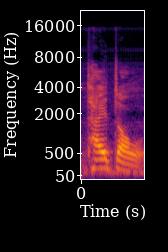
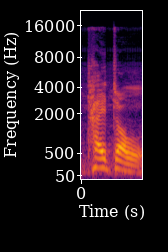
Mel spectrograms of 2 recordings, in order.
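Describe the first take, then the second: The two takes are said the same way.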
